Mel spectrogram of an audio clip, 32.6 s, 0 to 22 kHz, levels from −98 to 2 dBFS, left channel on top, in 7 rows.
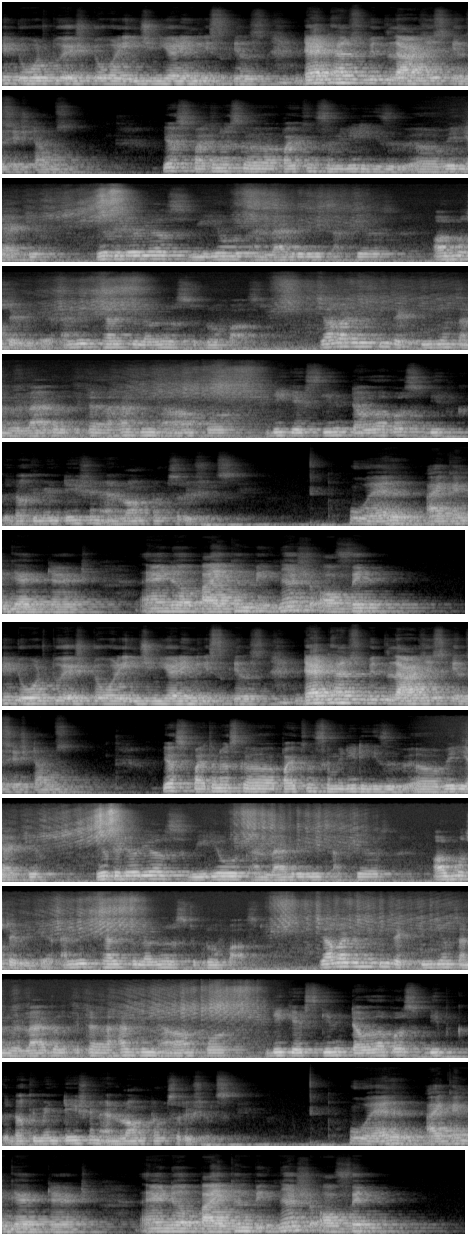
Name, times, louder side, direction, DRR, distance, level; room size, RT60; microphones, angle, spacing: voice 1, 0.0-5.2 26.8-28.7 29.3-31.6, right 1 dB, 15° right, 0 dB, 1.0 m, -25 dB
voice 2, 6.3-9.8 10.3-13.2 13.6-16.5 17.2-21.0 21.3-25.6, right 3 dB, 40° right, 5 dB, 0.3 m, -27 dB
sound 1, 8.8-21.5, right 7 dB, 75° right, 0.7 m, -36 dB
6.7 x 5.0 x 4.0 m, 1.2 s
head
